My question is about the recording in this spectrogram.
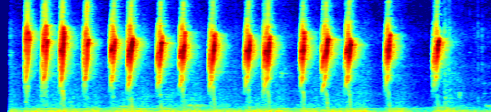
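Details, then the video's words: Olive-backed sunbird (kolibri ninja), blorok variety, singing gacor with isian gereja (sparrow-style fill). Rapid string of sharp, high chirps, about sixteen in five seconds, evenly spaced with a short gap before the last note. Quiet background. "Kolibri Ninja Blorok Gacor isian Gereja"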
